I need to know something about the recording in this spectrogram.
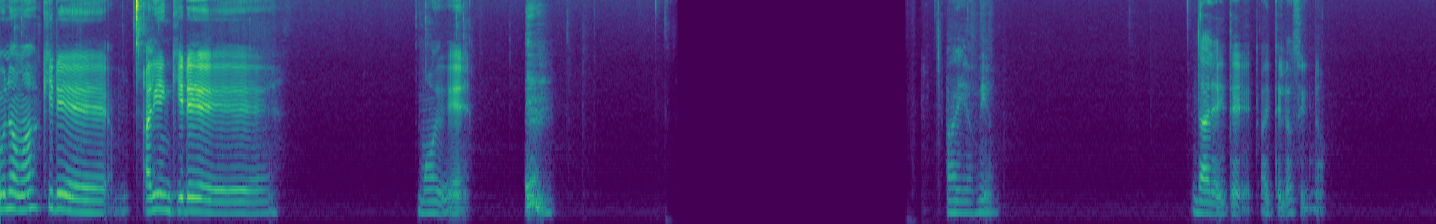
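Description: A young woman speaks with animation into a close microphone, in short bursts with pauses.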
